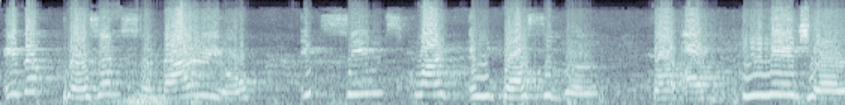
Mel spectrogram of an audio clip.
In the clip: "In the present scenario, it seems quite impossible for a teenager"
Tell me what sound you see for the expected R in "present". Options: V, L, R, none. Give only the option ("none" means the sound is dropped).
R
